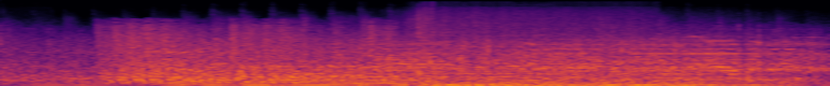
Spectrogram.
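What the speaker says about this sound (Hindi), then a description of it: "दोनों गुट के लड़ाके एक दूसरे पर किस तरह से अंधाधुंध गोलियां बरसा रहे हैं।" Dense, loud gunfire crackles and booms without pause, overlapping shots rattling in a sustained firefight between rival fighters in eastern Syria's Deir ez-Zor region.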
